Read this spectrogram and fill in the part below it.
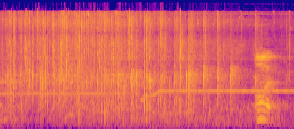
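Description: An audience at a Gayatri Parivar yajna on International Women's Day in Bhind claps steadily and moderately loud across the whole stretch, mixed with voices talking, before a brief louder voice near the end.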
